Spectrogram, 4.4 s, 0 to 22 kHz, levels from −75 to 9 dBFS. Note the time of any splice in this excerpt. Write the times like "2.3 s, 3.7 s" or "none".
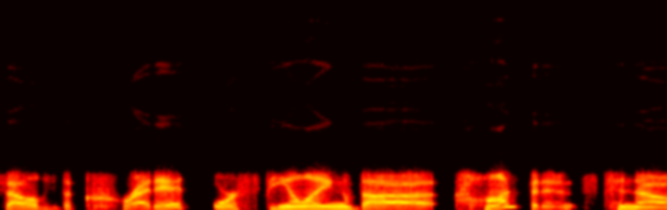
3.0 s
